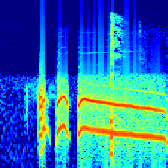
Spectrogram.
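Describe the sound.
A person imitates a chicken with a rooster-like crow, trying it again on request: two short voiced bursts followed by one long, sustained wavering note, fairly loud, with no other talking.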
